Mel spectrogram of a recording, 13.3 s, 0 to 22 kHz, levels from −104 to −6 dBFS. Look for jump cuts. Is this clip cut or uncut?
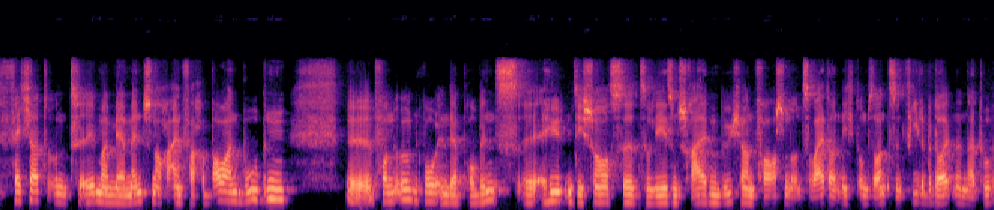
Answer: cut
